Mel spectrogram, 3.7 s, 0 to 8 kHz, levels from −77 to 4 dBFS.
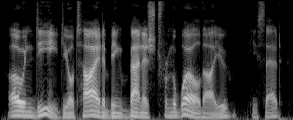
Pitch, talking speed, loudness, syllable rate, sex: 95 Hz, 230 wpm, -20 LUFS, 6.3 syllables/s, male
